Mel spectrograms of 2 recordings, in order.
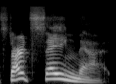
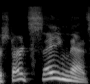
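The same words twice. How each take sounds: First: Slow, deliberate. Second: Said in the usual way. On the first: Shown as a demonstration. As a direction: Start saying that, drawn out slowly.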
